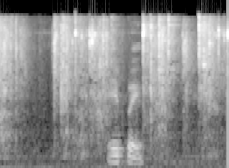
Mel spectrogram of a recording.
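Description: Clam shells clattering and clinking against each other and the metal pan as they are stirred with a spoon: a dense run of sharp clicks.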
